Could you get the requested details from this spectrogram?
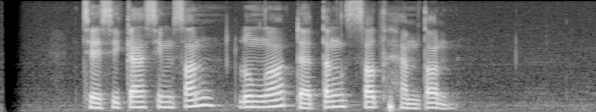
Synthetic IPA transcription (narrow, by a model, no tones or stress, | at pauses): d̥ʒ̥esikasimsɔnluŋɔɖ̥ä̤t̪əŋsat̪hɛmt̪ɔn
